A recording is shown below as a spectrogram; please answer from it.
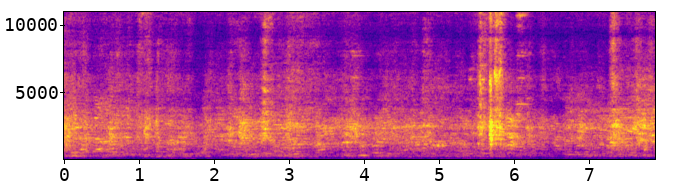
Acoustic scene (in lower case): restaurant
